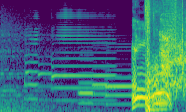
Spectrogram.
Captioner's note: grunts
